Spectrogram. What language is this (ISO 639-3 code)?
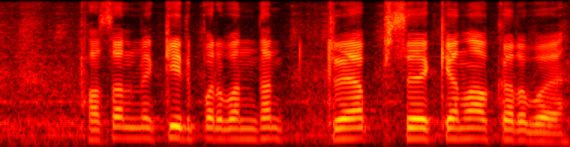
mai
